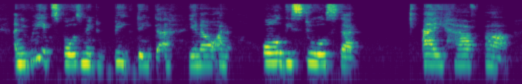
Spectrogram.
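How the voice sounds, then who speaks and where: A woman talks at a fairly slow pace. Her pitch is fairly high and her voice somewhat breathy. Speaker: economist and data science leader. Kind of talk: podcast interview. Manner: animated.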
